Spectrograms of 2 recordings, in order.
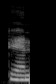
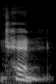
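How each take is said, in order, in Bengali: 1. t ধ্বনিটি বাতাসের ফুৎকার ছাড়া বলা হয়। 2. t ধ্বনিটি বাতাসের ফুৎকারসহ বলা হয়। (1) "ট্যান না" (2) "এটা হবে ঠ্যান"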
